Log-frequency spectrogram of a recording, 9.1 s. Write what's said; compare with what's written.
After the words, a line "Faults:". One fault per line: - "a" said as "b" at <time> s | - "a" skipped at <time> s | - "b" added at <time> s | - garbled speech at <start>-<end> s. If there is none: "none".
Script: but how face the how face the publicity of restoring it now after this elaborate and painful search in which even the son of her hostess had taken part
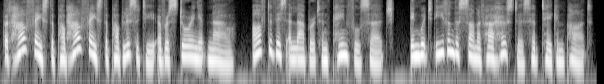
but how face the how face the publicity of restoring it now after this elaborate and painful search in which even the son of her hostess had taken part
Faults:
none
